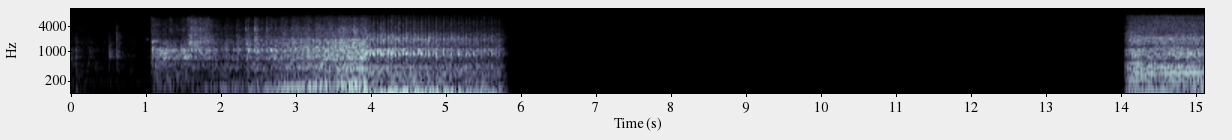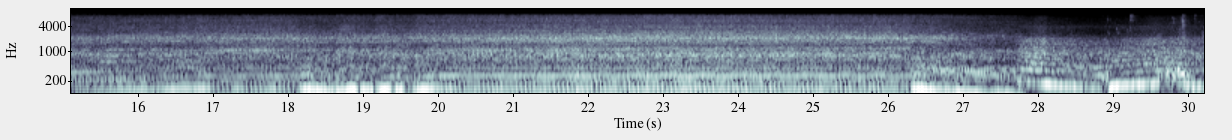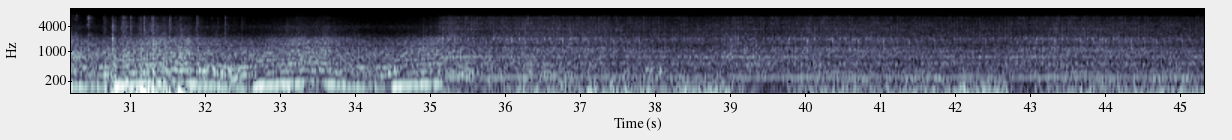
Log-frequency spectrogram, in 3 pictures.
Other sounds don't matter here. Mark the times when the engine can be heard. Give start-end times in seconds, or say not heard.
0.0-5.8, 14.1-45.2.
